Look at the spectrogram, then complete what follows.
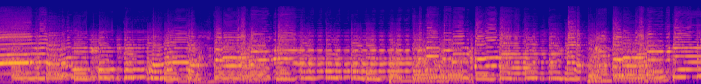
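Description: Blues harmonica, a B-flat diatonic harp in second position cupped against a microphone, playing a tongue-blocked study piece in splits and octaves, two notes at once with bent notes, over guitar accompaniment.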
